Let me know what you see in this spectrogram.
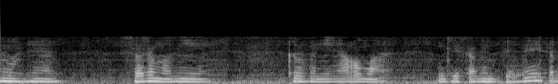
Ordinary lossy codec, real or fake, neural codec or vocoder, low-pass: none; fake; codec, 24 kHz, 1 kbps, SNAC; 3.6 kHz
